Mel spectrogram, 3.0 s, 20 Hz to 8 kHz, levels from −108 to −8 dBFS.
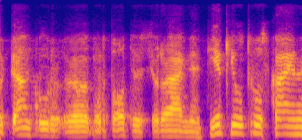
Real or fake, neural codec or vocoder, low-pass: fake; codec, 32 kHz, 1.9 kbps, SNAC; 7.2 kHz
